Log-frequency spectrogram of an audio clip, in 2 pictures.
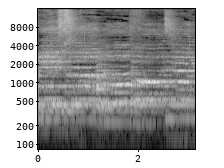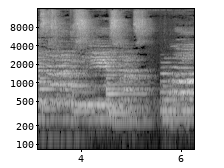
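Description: A small choir singing a sacred piece with piano accompaniment, holding long notes, with a brief break for breath near the end before the next phrase.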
